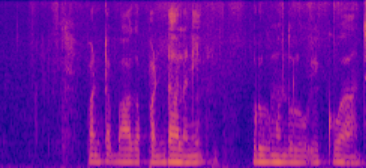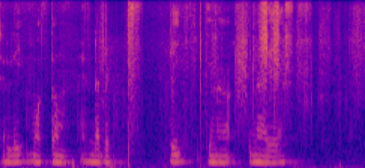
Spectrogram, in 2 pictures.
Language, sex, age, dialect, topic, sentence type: Telugu, male, 25-30, Southern, agriculture, statement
